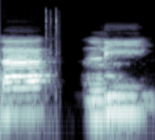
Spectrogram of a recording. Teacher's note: udaranya suaranya keluar jadi ke samping itu inhirafnya huruf lam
